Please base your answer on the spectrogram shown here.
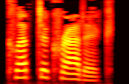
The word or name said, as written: kleptocratic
